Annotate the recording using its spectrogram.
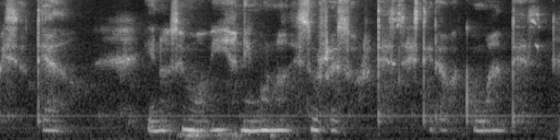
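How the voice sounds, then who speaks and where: Soft-spoken delivery amid noticeable background noise. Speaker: ASMR creator. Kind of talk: bedtime book reading.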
